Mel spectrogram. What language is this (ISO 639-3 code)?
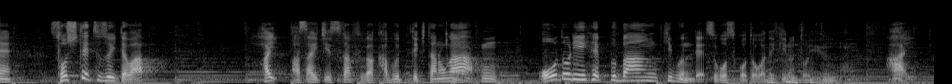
jpn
